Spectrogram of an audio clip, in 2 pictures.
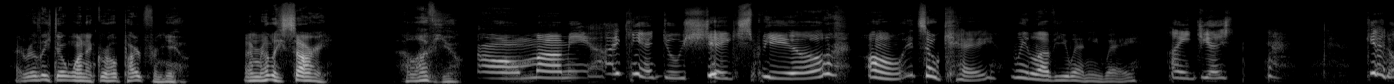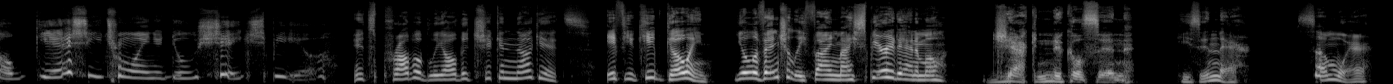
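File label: Canadian, male; voice over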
